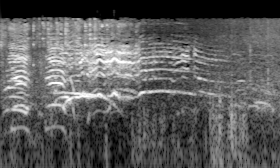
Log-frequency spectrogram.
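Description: A woman shrieks with excitement close by.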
